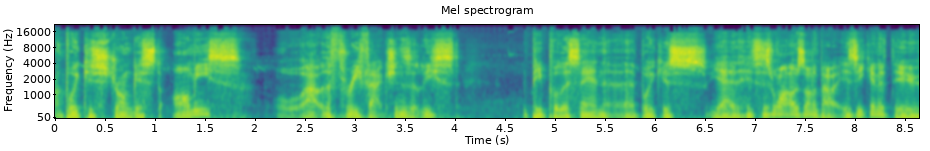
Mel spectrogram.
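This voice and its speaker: Over noticeable background noise, a man with a fairly low voice speaks at a moderate pace with lively intonation. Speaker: game tournament caster. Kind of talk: live commentary. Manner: loud; animated.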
